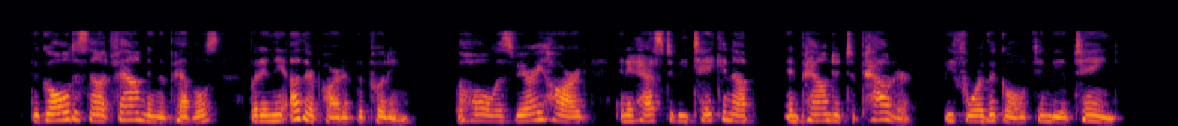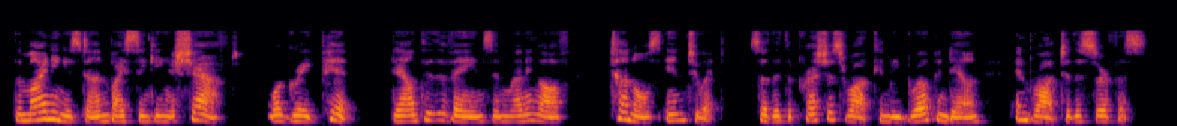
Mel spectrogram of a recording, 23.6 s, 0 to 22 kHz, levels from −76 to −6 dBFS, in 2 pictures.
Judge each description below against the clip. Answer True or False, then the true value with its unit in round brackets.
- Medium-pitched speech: True (180 Hz)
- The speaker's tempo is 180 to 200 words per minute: True (185 wpm)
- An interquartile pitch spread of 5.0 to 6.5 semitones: False (3.2 semitones)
